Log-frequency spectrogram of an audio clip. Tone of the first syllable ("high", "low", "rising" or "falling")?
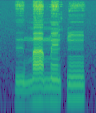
low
